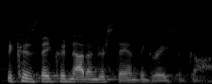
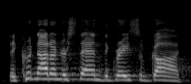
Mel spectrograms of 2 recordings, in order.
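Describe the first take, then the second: First: Quick aside. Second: Not pressed with a falling tune; stress on not. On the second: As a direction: lean hard on not, then fall away. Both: Shown as a demonstration.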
